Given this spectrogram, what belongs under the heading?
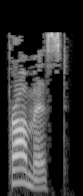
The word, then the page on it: promised: British English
